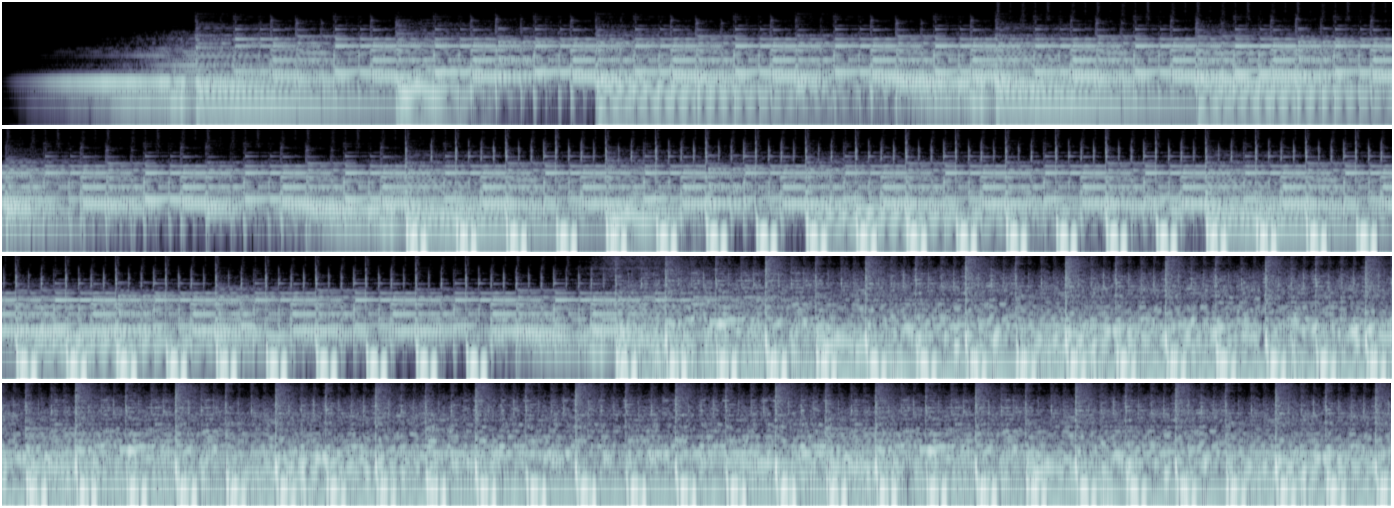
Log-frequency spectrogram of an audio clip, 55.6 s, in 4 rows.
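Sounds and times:
inspirational corporate string music: 1.0s - 55.5s.

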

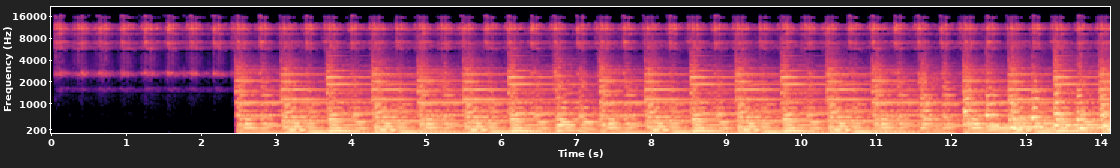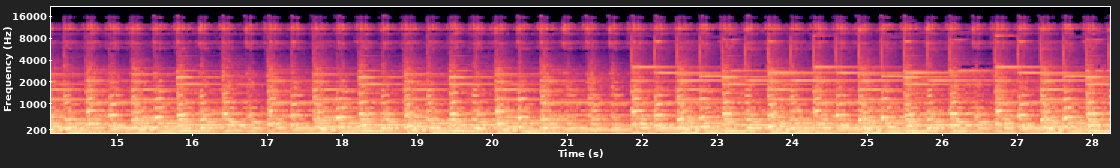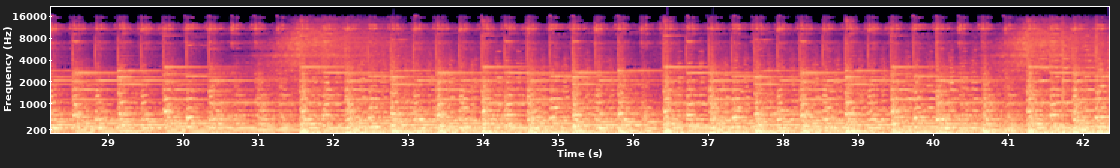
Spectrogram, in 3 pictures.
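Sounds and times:
Christmas sleigh bells: 0.0s - 42.3s.

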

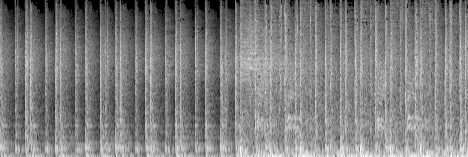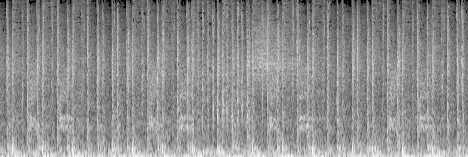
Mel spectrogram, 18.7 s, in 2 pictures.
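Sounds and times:
beat: 0.0s - 18.7s
claps: 5.1s - 18.7s.

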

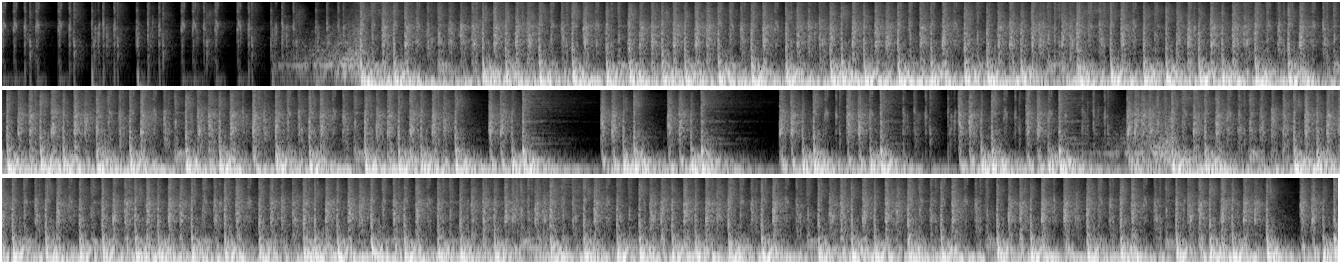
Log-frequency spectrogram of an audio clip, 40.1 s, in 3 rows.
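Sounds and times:
percussion: 0.0s - 40.1s.

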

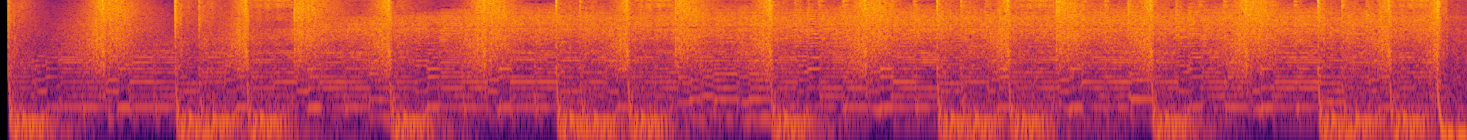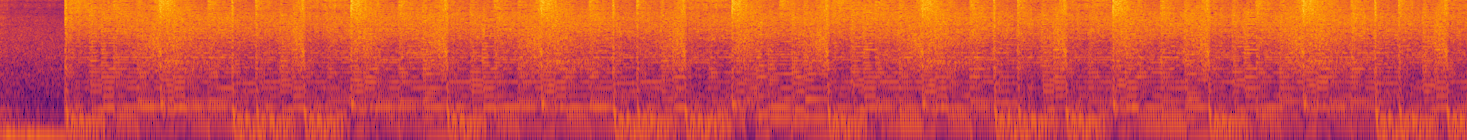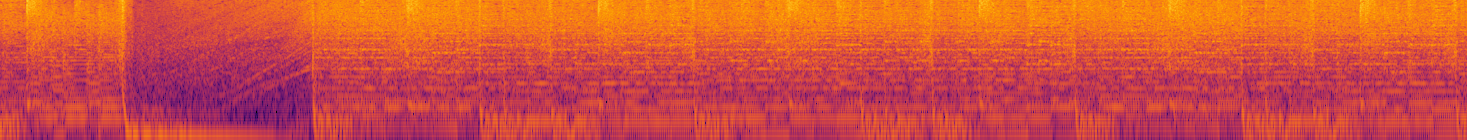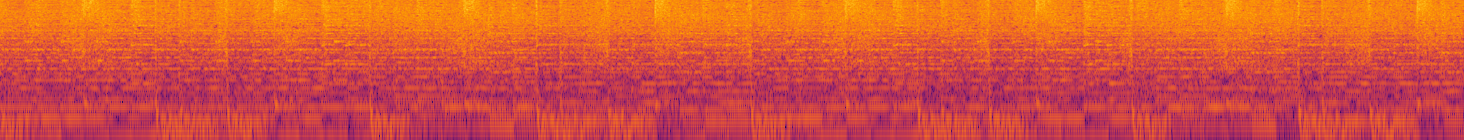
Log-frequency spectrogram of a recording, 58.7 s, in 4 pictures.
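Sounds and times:
sports rock music: 0.0s - 58.6s.

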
